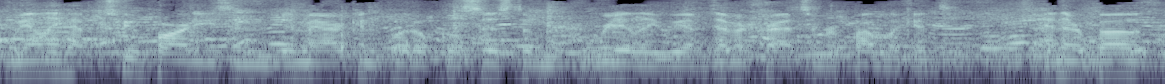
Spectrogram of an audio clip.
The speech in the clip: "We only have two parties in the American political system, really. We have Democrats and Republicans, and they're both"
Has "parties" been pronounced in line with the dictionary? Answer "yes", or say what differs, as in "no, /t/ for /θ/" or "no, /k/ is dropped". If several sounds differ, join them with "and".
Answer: yes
